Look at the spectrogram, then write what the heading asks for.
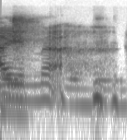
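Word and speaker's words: أين: Ainanya jangan seperti ain bacanya, Oh terlalu iya, fasih nanti malah. aina. Min aina, Aina biasa aja.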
